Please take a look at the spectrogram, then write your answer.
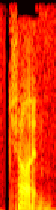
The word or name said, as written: Chime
